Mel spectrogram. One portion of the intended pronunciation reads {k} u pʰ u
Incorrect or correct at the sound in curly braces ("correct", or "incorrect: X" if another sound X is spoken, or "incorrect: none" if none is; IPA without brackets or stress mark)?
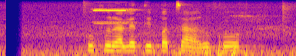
correct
